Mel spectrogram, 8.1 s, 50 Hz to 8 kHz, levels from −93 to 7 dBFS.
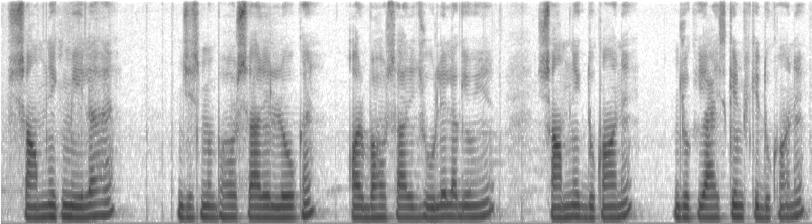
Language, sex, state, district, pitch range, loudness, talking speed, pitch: Hindi, male, Andhra Pradesh, Guntur, 140-150 Hz, -22 LUFS, 200 wpm, 145 Hz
